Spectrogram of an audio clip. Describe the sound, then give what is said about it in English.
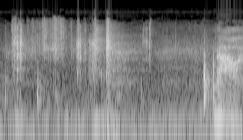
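Bright metallic jangling and clinking of keys, with a few sharp clicks as a door is locked from inside, ending in a firmer clunk and a short scraping sound. “I will lock it.”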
